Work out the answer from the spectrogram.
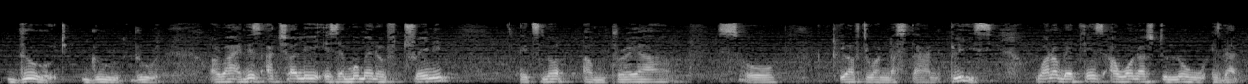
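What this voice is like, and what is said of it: Strained, fading voice. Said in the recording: “I'm losing my voice a bit, so I'm not going to be shouting”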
